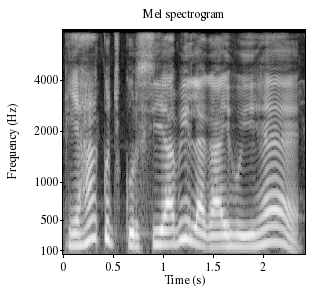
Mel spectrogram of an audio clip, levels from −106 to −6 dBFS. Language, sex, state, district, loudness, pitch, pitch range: Hindi, male, Jharkhand, Ranchi, -14 LUFS, 180 Hz, 155-210 Hz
